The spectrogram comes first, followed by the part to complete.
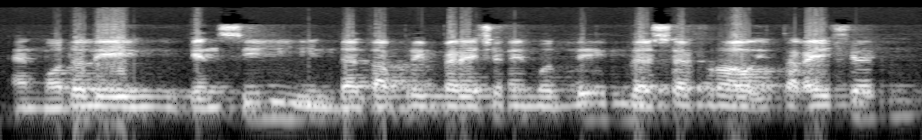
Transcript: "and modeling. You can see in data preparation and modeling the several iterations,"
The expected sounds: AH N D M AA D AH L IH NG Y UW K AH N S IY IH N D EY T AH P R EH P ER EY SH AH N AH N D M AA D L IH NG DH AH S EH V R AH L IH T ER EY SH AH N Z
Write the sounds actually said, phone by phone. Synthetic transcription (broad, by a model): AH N M AA D AH L IH NG Y UW K AH N S IY IH N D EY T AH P R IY P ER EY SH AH N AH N M AA D L IH NG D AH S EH F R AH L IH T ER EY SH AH N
